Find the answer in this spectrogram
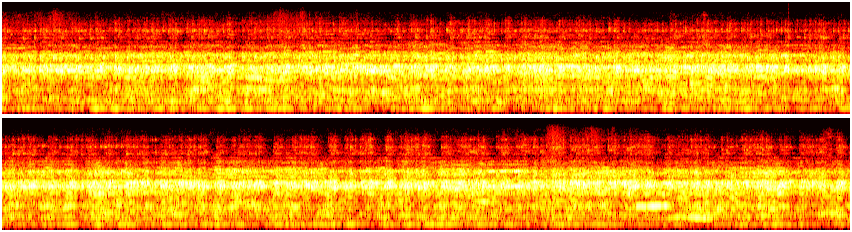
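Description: Accordions playing a folk dance tune, a continuous dense sound of sustained reeds with little bass.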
